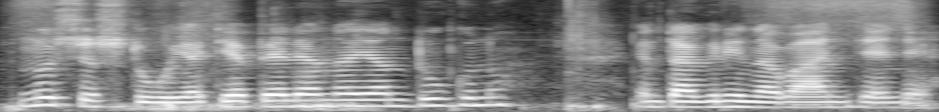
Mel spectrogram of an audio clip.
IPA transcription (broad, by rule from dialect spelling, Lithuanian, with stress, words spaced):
nʊsʲɪˈstoːjɛ tʲiɛ pʲɛlʲɛˈnɐɪ ɐn ˈdʊɡnʊ ɪn tɑː ˈɡrʲiːnɐ ˈʋɐnʲdʲɛnʲɪ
